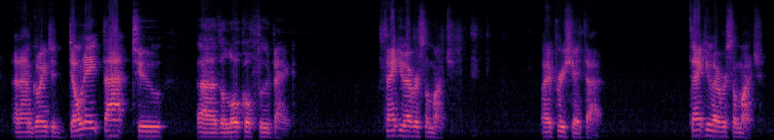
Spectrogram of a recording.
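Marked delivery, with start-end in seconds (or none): 5.7-11.4 teary-eyed, tearful voice. Thanking someone who pledged to donate food to the food bank, tearful. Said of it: "That brought a tear to my eye".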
